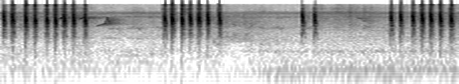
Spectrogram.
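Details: Eurasian tree sparrows in a fight, repeating clipped high chirps in quick bursts of six to nine notes separated by short pauses.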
